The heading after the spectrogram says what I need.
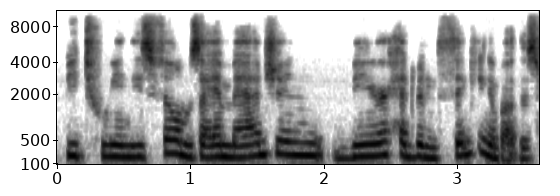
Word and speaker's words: Meir: Meir. M-E-I-R, like Golda Meir.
